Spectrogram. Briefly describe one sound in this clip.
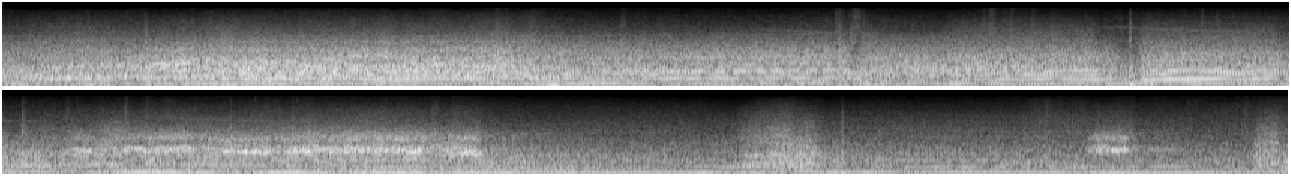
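A racing car engine roars at high revs, its pitch rising and dropping with gear changes.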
